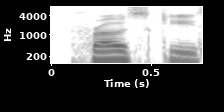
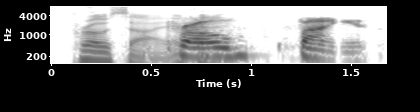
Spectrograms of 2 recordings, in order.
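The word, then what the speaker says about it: Prosci: Strategic advisory, change management, uh pro uh proski certified change leadership. I might have pronounced that wrong. Pro science. Oh, like pros science.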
